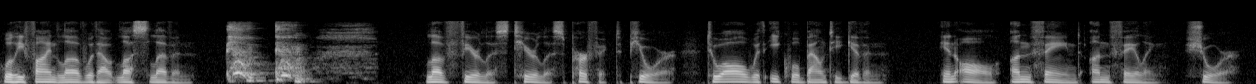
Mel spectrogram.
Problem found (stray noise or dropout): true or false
true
